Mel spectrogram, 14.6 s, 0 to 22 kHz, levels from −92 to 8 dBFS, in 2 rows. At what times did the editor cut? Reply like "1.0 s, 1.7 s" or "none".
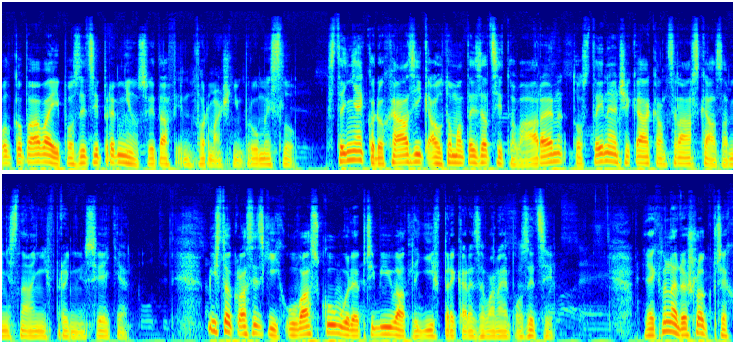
13.7 s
